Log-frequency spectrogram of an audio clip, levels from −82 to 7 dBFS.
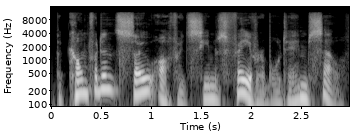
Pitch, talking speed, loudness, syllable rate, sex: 130 Hz, 160 wpm, -17 LUFS, 6.0 syllables/s, male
